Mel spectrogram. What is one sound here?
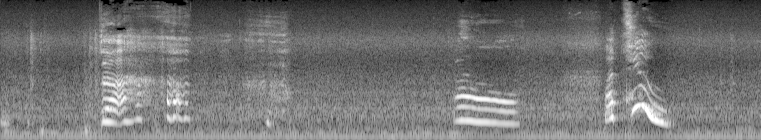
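A young boy speaks briefly close by.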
